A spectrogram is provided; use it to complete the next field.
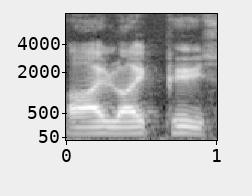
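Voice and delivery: very low, deep, soft, hushed drawl. A film fan quotes how the character Peace talks: voice of Peace. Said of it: "And he talks like this".

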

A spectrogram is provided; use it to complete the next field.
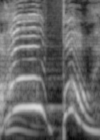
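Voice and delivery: very high-pitched squeaky cartoon voice. Asked to show off an imitation, speaker does a Mickey Mouse voice. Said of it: "That was a good Mickey Mouse".

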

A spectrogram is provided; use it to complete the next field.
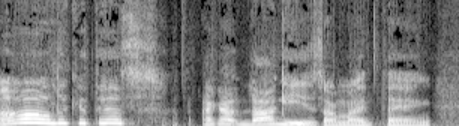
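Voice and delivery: slow, high, lilting sing-song drawn-out put-on voice. Retelling what Julie said on opening her card: imitating Julie. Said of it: "You said".

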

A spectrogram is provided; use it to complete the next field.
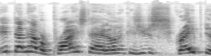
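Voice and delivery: put-on shouting. Retelling how he answered the customer: retelling his own loud reply. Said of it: "I just right back as loud".

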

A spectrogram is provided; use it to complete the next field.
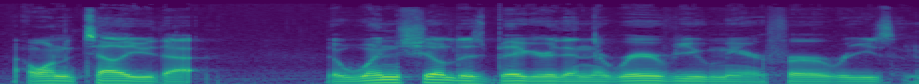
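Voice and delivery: put-on deepened voice, low. Sending listeners off with a quote, read in a put-on deep voice. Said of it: "I'm going to do a deep voice quote".

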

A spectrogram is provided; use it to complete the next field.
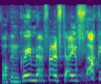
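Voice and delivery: mock shouting. Imitating a driver shouting after a race: imitating a driver shouting. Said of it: "That's a great impression".

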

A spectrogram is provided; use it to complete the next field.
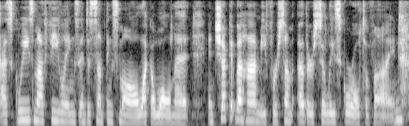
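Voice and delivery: usual speaking voice

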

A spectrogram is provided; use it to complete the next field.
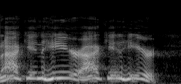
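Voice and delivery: play-acted, very high, drawn-out screaming cry. Recounting a man jumping up and down holding his ear, imitating a man screaming. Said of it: "he was just screaming".

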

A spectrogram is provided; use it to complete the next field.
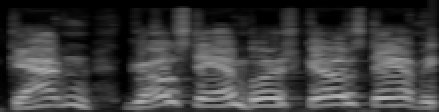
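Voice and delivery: very high, shrill, loud alarmed yell. A character comes down the steps calling to the captain: yelling. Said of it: "he's yelling".

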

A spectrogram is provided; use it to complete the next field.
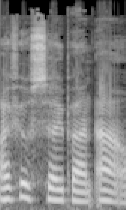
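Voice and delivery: ordinary talk

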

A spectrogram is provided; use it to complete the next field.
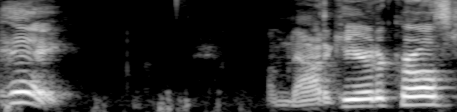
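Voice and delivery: unthreatening, harmless tone. Showing how you speak to people so you seem non-threatening, in a non-threatening voice. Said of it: "you got to put in your non-threatening voice".

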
